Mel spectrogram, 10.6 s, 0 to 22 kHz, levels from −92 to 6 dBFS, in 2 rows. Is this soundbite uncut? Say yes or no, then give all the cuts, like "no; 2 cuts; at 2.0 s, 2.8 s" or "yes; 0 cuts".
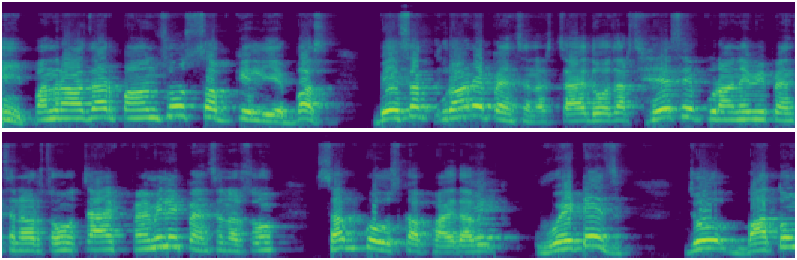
no; 2 cuts; at 2.9 s, 8.6 s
